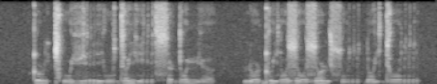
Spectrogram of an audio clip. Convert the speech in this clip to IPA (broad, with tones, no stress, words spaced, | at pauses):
ʈu˧ɳǀʰu˨vʲʊ˦r ju˨ də˦ji˨r sə˧ɖɾʊ˦mʲə˨ | ɳʊ˨˦ɖu˨jɾʊ˦ zʊ˨zʊ˦˨ɳ su˨rɗʊ˧j dʊ˦r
